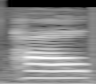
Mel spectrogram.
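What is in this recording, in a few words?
"pao", Mandarin Chinese neutral tone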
